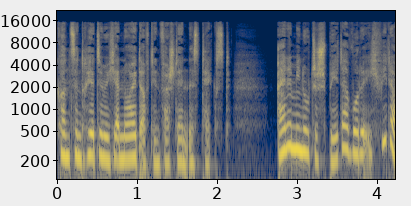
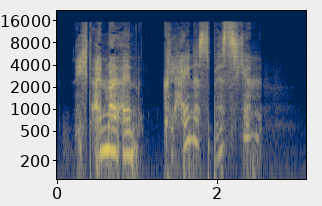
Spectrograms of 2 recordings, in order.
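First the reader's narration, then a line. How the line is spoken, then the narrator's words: Whisper. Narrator (German): flüsterte Douglas Benson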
